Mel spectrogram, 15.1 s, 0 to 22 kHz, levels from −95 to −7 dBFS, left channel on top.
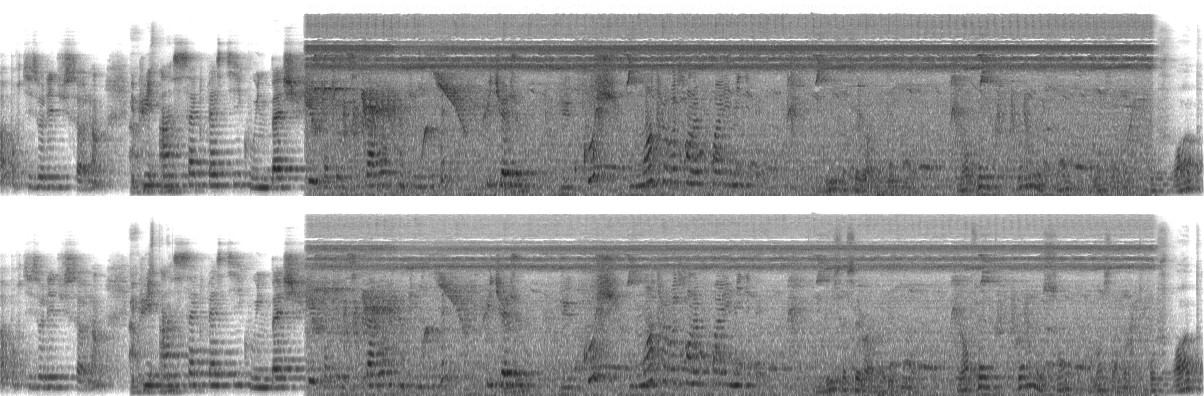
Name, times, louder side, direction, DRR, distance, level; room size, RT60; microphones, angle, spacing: voice 1, 0.0-6.6 7.0-9.5, left 1 dB, 20° left, 3 dB, 0.5 m, -30 dB
voice 2, 1.6-2.2 6.2-6.6 10.2-12.4 12.7-15.0, right 2 dB, 30° right, 4 dB, 0.5 m, -33 dB
sound 1, 3.8-14.4, left 7 dB, 60° left, 0.6 m, -26 dB
4.4 x 4.0 x 5.3 m, 1.2 s
head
